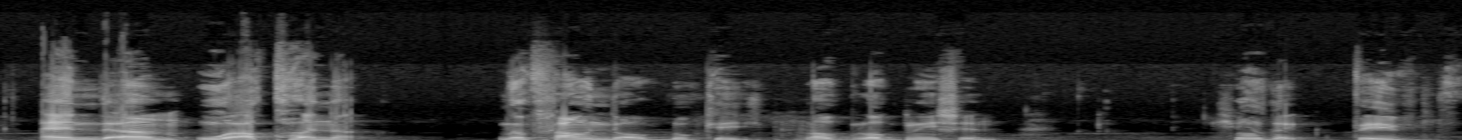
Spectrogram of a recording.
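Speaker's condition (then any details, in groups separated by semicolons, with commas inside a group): Spastic cerebral palsy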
